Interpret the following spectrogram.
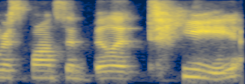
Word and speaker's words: responsibility: That's not the pronunciation. It's bottle. Okay? And other examples, thank you for providing them for me. Responsibility. I do not say responsibility.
